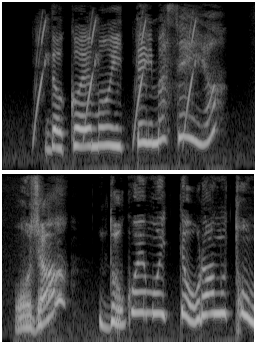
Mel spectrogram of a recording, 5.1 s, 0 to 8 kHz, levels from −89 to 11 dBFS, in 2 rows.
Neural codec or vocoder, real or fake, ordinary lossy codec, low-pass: none; real; none; none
